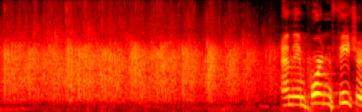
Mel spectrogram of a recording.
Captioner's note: applause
